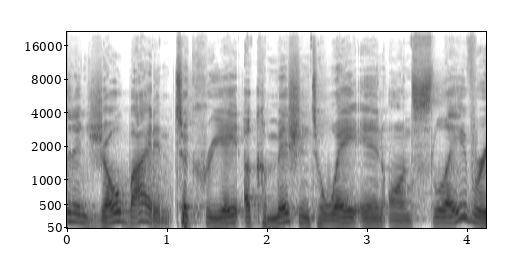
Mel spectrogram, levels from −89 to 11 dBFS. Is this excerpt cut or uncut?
uncut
